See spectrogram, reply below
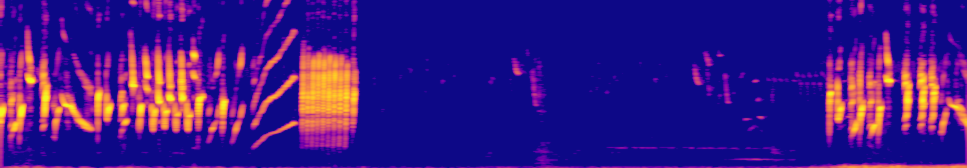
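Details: European goldfinch song for tutoring young birds. Quick twittering runs into rising whistles and a brief buzzing trill, then a long silence. Song resumes at the end over a low rumbling background noise.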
